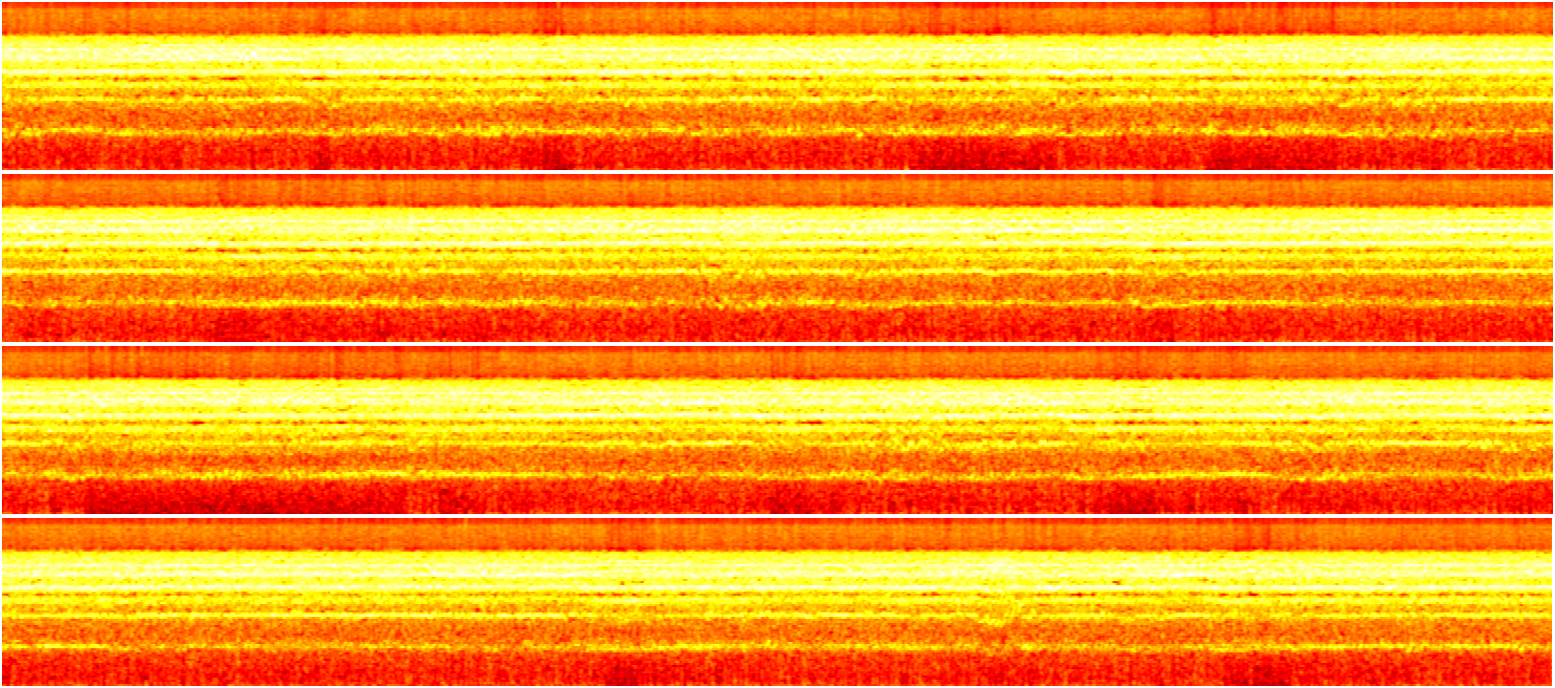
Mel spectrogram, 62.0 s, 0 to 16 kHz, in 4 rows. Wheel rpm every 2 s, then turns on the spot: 220, 220, 230, 230, 220, 220, 210, 220, 230, 230, 230, 230, 230, 230, 230, 230, 210, 220, 230, 230, 210, 220, 220, 230, 230, 230, 230, 230, 230, 220, 230.
none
